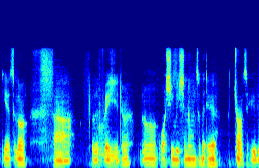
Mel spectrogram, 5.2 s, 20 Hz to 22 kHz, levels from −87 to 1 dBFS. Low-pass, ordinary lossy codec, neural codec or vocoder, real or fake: none; none; codec, 16 kHz, 1 kbps, X-Codec, HuBERT features, trained on general audio; fake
